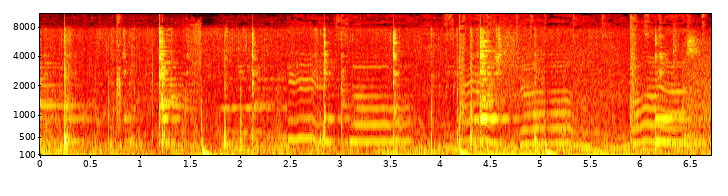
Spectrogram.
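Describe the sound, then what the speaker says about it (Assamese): Pork is stirred and fried in hot oil with turmeric and coriander powder, a steady sizzle broken by sharp, irregular scrapes and clacks of the stirring utensil against the pan, close up with no voices. "এতিয়া মাংসটো ঢালি দিওঁ ধুনীয়া কৰি এতিয়া ধুনীয়াকৈ লাৰি দিওঁ ভালকৈ লাৰি দিব লাগে"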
